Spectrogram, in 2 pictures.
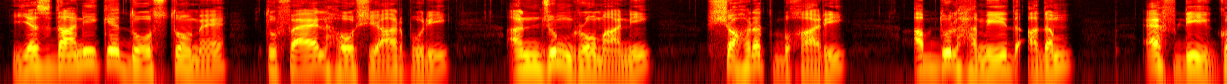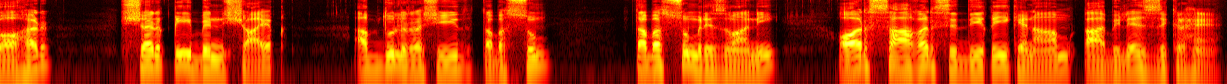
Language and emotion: Urdu, neutral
